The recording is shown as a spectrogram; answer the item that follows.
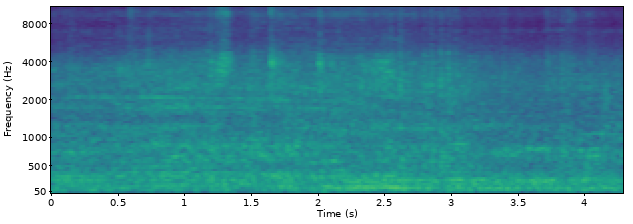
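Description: Steady low rumble of street background noise, with a few faint clinks.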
